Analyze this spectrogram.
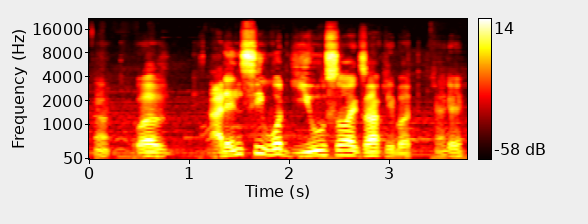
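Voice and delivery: normal talking voice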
